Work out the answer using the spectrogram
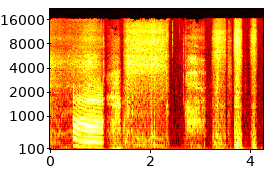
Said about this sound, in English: Have you any tissue? Do you ever have to fucking just pick your nose really bad? Is your nose bleeding? For the amount of time my finger goes up there, it probably should be, but it's not.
